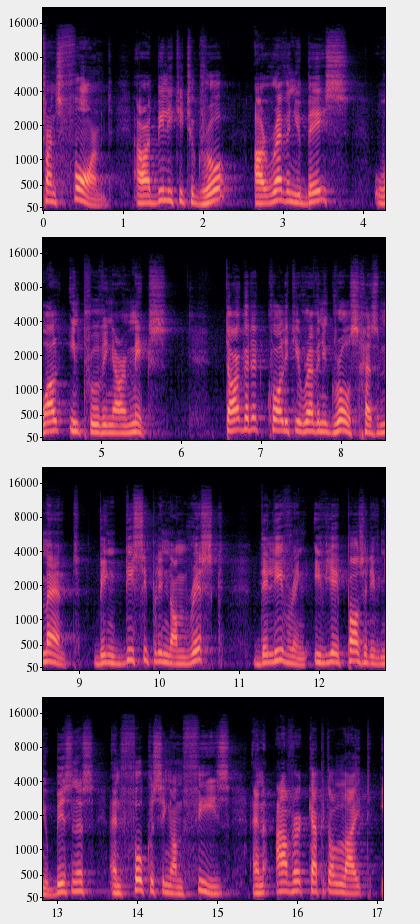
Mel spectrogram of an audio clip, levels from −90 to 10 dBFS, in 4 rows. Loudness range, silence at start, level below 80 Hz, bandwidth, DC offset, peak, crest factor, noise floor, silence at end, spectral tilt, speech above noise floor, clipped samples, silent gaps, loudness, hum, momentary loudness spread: 3 LU; 0 s; -60 dBFS; 13.5 kHz; under 0.1%; 0 dBFS; 18 dB; -51 dBFS; 0.15 s; -6.5 dB/octave; 33 dB; under 0.1%; none; -19 LUFS; none; 10 LU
